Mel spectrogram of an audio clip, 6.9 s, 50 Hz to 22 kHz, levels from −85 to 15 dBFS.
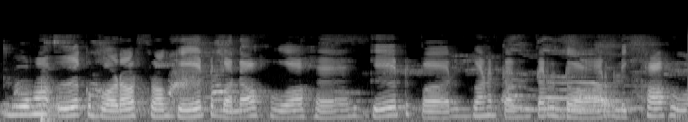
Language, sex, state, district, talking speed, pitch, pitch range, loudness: Hindi, female, Punjab, Pathankot, 120 wpm, 200 Hz, 180-215 Hz, -16 LUFS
